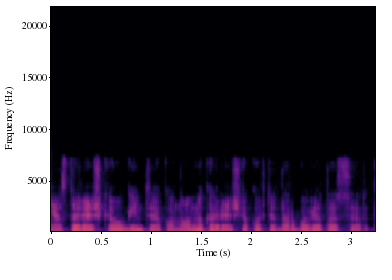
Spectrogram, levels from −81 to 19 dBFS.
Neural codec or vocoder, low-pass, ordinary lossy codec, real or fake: none; 7.2 kHz; MP3, 64 kbps; real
